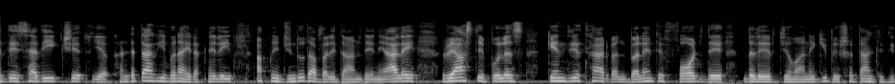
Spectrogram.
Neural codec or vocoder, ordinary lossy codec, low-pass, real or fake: codec, 16 kHz, 4 kbps, X-Codec, HuBERT features, trained on balanced general audio; none; none; fake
